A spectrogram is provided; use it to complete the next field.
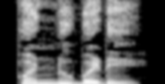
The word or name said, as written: ಪಂಟುಬಡಿ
